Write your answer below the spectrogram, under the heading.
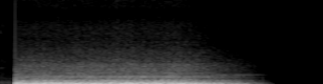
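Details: A sudden loud burst of wind rumble on the microphone, which cuts off into silence.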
